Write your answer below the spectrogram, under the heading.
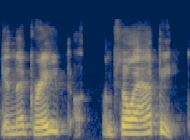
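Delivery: openly sarcastic delivery. Talking to others about needing more help with healing: sarcastic. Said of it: "Why do I hear more sarcasm in there".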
